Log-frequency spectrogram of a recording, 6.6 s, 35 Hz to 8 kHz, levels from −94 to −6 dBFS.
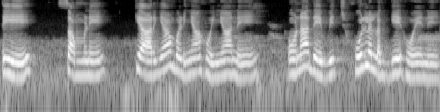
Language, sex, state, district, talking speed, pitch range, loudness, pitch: Punjabi, female, Punjab, Pathankot, 120 wpm, 205-245 Hz, -15 LUFS, 220 Hz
